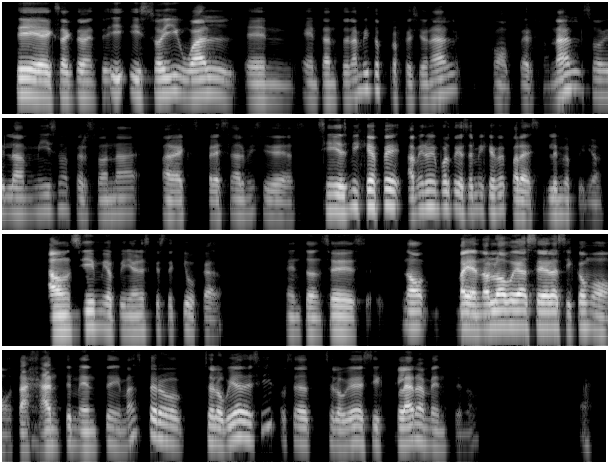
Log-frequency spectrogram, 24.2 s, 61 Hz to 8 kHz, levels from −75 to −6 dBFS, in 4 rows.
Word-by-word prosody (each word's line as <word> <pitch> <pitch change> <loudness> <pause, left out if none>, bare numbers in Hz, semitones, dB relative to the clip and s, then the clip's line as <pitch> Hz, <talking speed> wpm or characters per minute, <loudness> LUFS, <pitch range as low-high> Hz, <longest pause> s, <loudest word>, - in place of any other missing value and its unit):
Sí, 145 - +5
exactamente. 130 -1 +3
Y 145 0 -3
y 145 -4 -4
soy 140 +2 0
igual 140 -3 +2
en 115 -2 -9
en 120 -1 -13
tanto 120 +1 -8
en 125 - -9
ámbito 175 +4 -8
profesional 130 +6 -8 0.3
como 110 -3 -15
personal, 175 - -4
soy 135 -6 -10
la 130 -1 -5
misma 140 +4 -17
persona 125 0 -13 0.2
para 115 -2 -3
expresar 110 +2 -9
mis 125 +2 -23
ideas. 105 -3 -11
Si 145 -1 -2
es 135 -1 +2
mi 170 - -6
jefe, 175 0 +3
a 125 - -2
mí 150 - -7
no - - -3
me - - 0
importa 165 0 -4
que 145 - -2
sea 140 - -8
mi 145 -1 -13
jefe 140 +2 -5
para 115 - 0
decirle 120 +3 -8
mi 120 - -12
opinión, 105 -3 -22 0.5
aún 120 +1 +8
si 140 +4 -1
mi 135 -2 -5
opinión 120 -1 -5
es 120 0 -10
que - - -16
esté 120 - -16
equivocado. 115 -4 -10 0.6
Entonces, 110 0 -2 0.3
no 140 0 +2 0.2
vaya, 135 -1 +9
no 130 +1 +5
lo 145 +1 +9
voy 145 0 +7
a - - +10
hacer 135 -1 +6
así 135 -2 0
como 120 -6 -3
tajantemente 125 +1 -2
y 120 - -13
más, 190 - -12
pero 160 -9 -1 0.2
se 150 - -2
lo 135 -2 +2
voy 145 +6 0
a 185 - +5
decir, 255 - -5
o - - -21
sea, 140 -2 -4
se - - -17
lo 130 - -4
voy 125 +3 -3
a - - +1
decir 140 -1 -4
claramente, 140 -4 +1
¿no? 110 +9 -31 1.0
Ah. - - -28
130 Hz, 190 wpm, -23 LUFS, 120-145 Hz, 1.0 s, a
